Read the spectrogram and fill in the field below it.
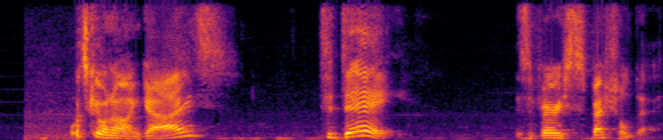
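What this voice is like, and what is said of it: Lower radio announcer voice. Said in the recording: “He's got his voice on... I have my radio voice on... It's a little bit lower.”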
